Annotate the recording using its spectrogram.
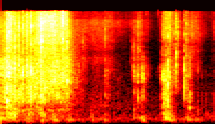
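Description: A folded paper letter being opened and unfolded: a dense crackling rustle of paper that stops about two-thirds of a second in, then a few short paper rustles.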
